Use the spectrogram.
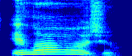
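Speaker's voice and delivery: high, drawn-out call with a long LÓ in Relógio. Shown as a demonstration. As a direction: call Relógio as if it were outside. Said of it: "se nós chamarmos como nós chamamos".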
